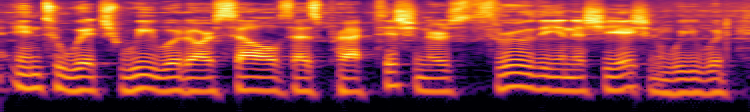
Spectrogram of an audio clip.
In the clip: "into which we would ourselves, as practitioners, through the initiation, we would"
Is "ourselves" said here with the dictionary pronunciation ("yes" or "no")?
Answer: yes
